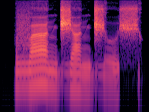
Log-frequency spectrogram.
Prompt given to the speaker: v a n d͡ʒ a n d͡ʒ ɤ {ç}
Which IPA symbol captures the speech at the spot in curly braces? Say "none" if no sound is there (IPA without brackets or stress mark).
ʃ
